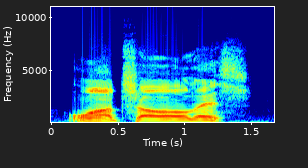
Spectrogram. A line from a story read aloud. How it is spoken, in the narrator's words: he snarled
